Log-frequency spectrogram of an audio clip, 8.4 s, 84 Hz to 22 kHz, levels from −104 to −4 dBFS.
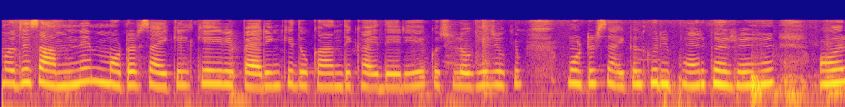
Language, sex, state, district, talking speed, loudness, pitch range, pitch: Hindi, female, Odisha, Khordha, 155 wpm, -18 LUFS, 255-285 Hz, 265 Hz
